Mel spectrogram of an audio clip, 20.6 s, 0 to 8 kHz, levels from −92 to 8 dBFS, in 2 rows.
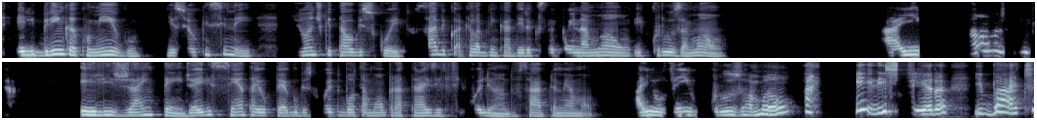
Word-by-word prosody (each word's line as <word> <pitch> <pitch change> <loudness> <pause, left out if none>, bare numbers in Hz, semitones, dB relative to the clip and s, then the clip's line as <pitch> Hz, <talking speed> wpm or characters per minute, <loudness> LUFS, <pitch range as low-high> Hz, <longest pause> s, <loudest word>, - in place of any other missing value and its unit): Ele 185 +1 +6
brinca 200 +4 +5
comigo, 160 -6 0 0.2
isso 155 0 -3
eu 165 - -9
que 170 - -10
ensinei, 185 -8 -5 0.5
onde 190 +1 -2
que 200 - -5
está 175 -4 -4
o 165 - -1
biscoito? 140 -7 -5 0.2
Sabe 210 +1 -2
aquela 165 -3 -5
brincadeira 145 -1 -6
que 145 - -13
você 155 - -10
põe 155 +1 -7
na 150 -1 -1
mão 155 -1 -4
e 155 - -8
cruza 155 -1 -3
a - - -6
mão? 140 -3 -5 1.6
Aí, 180 +6 +3 0.5
vamos 390 -3 -2
brincar. 320 -2 -6 0.7
Ele 180 -1 +6
já 160 +1 -3
entende, 165 -8 -2
aí 150 - +2
ele 175 +4 0
senta, 180 -2 -4
aí 160 - 0
eu 155 - -2
pego 155 -1 -4
o - - -4
biscoito, 160 +2 -9
boto 155 +1 -6
a - - -7
mão 150 0 -7
para 150 -4 -7
trás 145 +2 -5
e 150 - -6
fico 150 +2 -20
olhando, 130 -5 -4
sabe, 140 +1 -7
para 140 - -9
minha 135 0 -6
mão. 130 -1 -10 0.4
Aí 175 - +5
eu 175 -3 +4
venho, 175 +1 -2
cruzo 185 +1 +1
a - - 0
mão, 230 - +5 0.6
ele 415 - +7
esteira 320 - +6 0.3
e 260 - 0
bate. 275 - +5
165 Hz, 175 wpm, -18 LUFS, 150-190 Hz, 1.6 s, ele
